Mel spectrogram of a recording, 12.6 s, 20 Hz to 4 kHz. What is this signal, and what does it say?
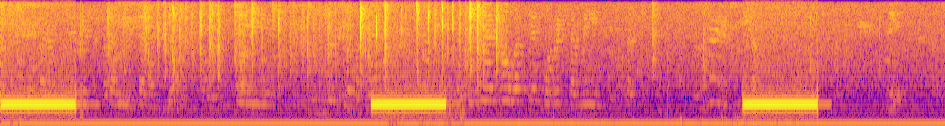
Ringback tone (Europe, 425 Hz), with speech.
